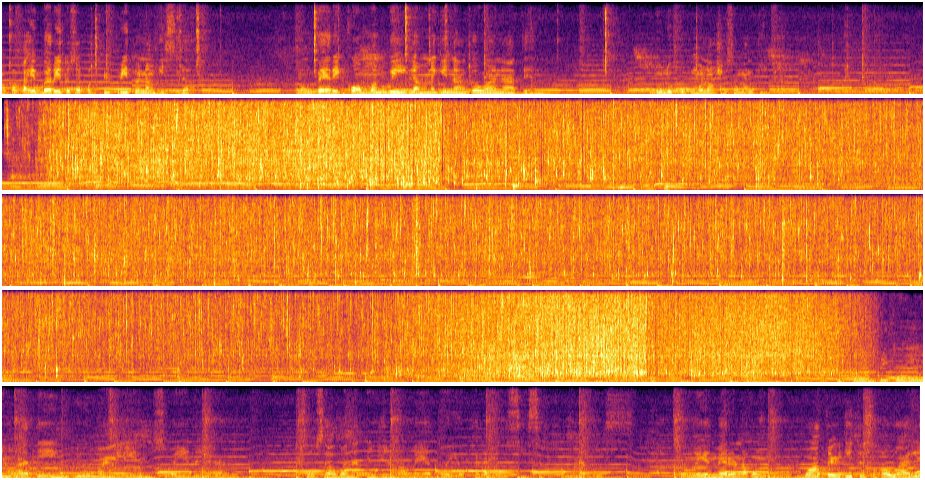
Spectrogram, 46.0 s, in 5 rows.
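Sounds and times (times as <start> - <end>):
background music: 0.0 - 46.0
fish sizzling in oil: 9.2 - 36.4.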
